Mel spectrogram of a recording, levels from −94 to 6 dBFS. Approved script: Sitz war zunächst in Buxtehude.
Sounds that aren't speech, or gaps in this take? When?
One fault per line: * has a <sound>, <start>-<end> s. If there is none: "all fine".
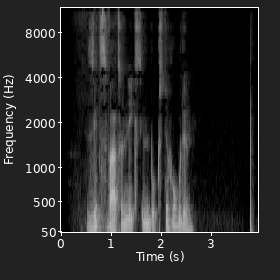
all fine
